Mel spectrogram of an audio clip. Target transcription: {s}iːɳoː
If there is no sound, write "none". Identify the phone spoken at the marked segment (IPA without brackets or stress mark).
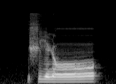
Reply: ʃ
